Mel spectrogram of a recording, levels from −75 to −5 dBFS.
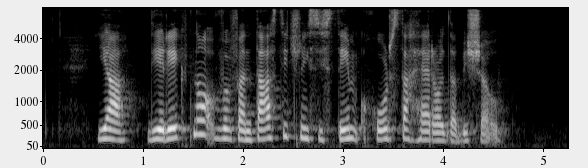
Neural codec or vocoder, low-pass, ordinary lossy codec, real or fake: codec, 16 kHz, 4.8 kbps, FACodec; none; none; fake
